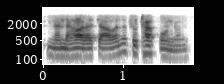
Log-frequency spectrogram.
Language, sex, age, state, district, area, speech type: Sindhi, male, 30-45, Uttar Pradesh, Lucknow, urban, conversation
